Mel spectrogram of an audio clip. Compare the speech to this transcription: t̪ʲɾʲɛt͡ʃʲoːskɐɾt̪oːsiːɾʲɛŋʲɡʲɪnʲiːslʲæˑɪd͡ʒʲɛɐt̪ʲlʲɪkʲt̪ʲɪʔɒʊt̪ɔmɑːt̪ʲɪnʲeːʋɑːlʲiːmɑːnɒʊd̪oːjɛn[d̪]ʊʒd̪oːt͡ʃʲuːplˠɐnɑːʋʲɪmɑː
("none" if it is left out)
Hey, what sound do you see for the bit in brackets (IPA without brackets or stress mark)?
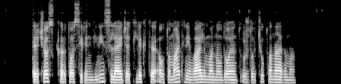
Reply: t̪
